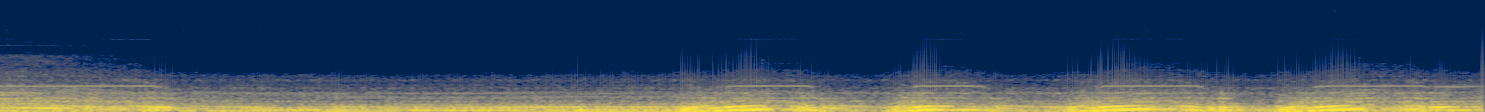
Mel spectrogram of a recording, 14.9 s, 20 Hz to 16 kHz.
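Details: BMW E90 N55: a thin whine rising with throttle blips under load on the driver side of the engine bay. The PCV valve was checked; the oil filter was suspected, and the whine did not return after an oil change.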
